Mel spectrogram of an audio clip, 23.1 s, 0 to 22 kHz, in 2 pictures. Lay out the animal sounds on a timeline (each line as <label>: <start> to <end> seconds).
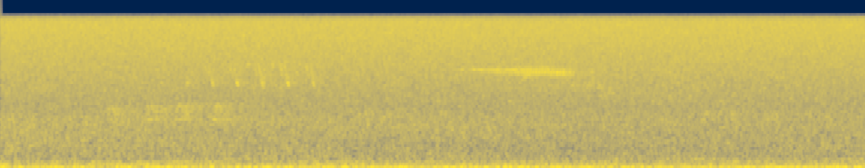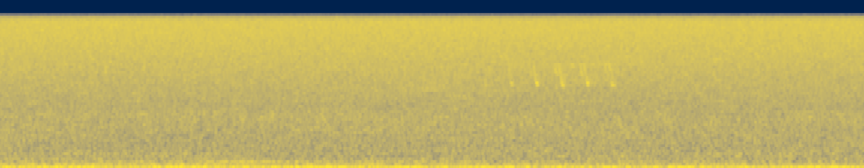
American Crow (Corvus brachyrhynchos): 1.9 to 3.1 seconds
Ovenbird (Seiurus aurocapilla): 2.5 to 4.3 seconds
Black-throated Green Warbler (Setophaga virens): 5.9 to 7.3 seconds
Dark-eyed Junco (Junco hyemalis): 6.7 to 7.8 seconds
Ovenbird (Seiurus aurocapilla): 18.0 to 19.9 seconds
